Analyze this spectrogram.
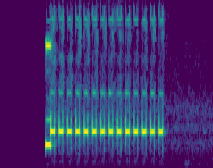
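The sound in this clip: An outgoing phone call rings on the line: one rapid, high-pitched electronic trill of about a dozen quick pulses, with quiet before and after.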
